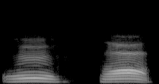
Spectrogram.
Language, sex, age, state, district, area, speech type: Bengali, male, 18-30, West Bengal, Dakshin Dinajpur, urban, conversation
